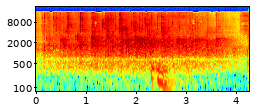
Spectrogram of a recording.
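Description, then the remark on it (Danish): Steady applause from a crowd for the worship singers fills the whole stretch, a dense wash of clapping at moderate volume, with a brief low voice or murmur rising through it midway. “Giv dem din hånd, det er så godt.”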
